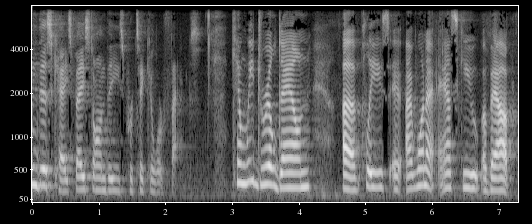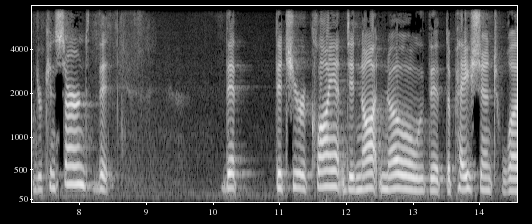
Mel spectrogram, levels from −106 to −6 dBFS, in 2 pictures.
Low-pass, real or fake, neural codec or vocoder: 7.2 kHz; real; none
